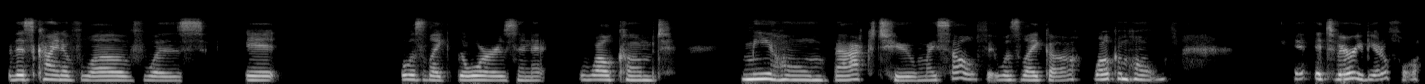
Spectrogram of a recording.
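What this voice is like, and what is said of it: Emotional, moved voice. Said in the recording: “I'm getting emotional. No, you know what? I'm not sorry, I'm getting emotional.”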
